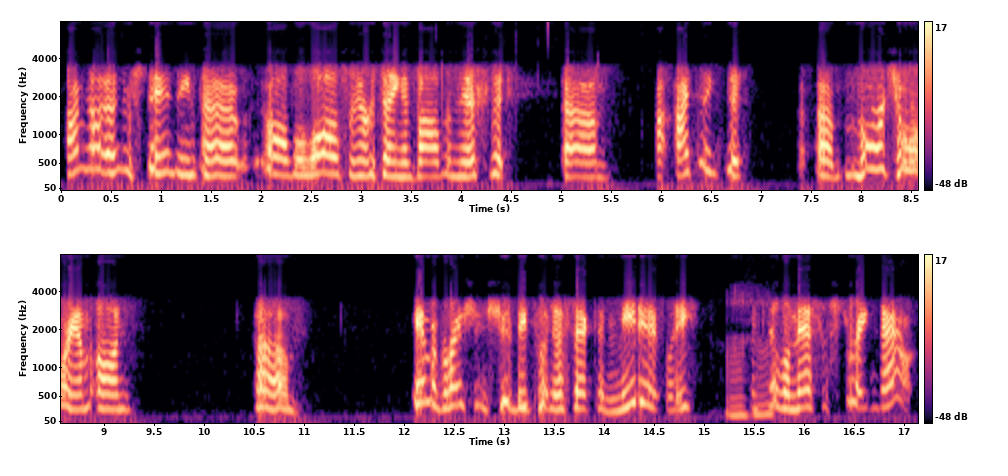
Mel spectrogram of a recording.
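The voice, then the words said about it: Unwell voice, still recovering. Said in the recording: “excuse my voice. I'm recuperating.”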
